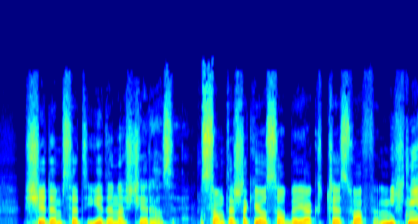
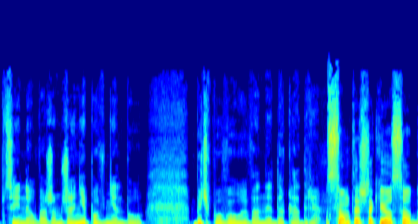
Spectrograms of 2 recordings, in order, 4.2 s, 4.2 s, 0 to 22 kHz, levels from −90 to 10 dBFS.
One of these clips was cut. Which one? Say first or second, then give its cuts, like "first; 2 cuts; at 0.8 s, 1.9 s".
first; 1 cut; at 2.0 s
